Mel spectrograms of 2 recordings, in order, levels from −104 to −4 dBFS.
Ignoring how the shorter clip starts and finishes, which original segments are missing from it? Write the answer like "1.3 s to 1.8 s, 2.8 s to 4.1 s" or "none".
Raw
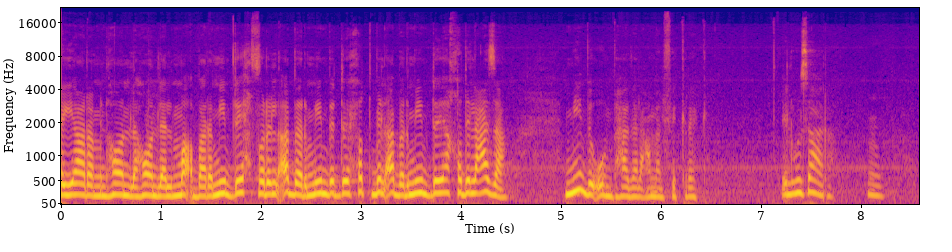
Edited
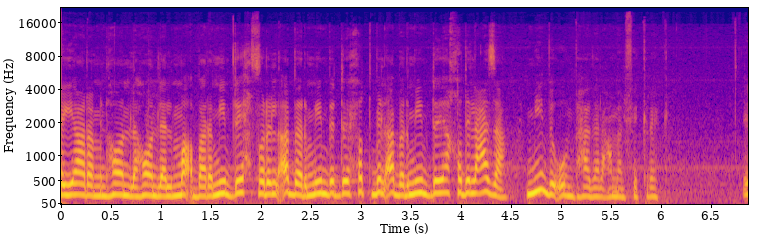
4.6 s to 4.9 s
